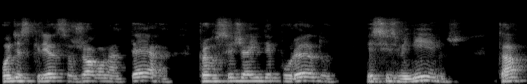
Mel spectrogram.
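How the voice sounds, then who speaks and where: Speaking at a fairly slow pace, a man uses a plain, everyday voice with a fairly high pitch and fairly even intonation. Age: 50s. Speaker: sports journalist. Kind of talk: casual chat. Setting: live stream.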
